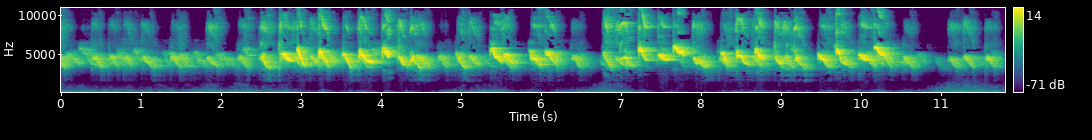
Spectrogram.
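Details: White-eye in warm, very humid weather gives a long, lively song of rapid high twitters and chirps, rising in loudness after the opening seconds and running almost without pause.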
